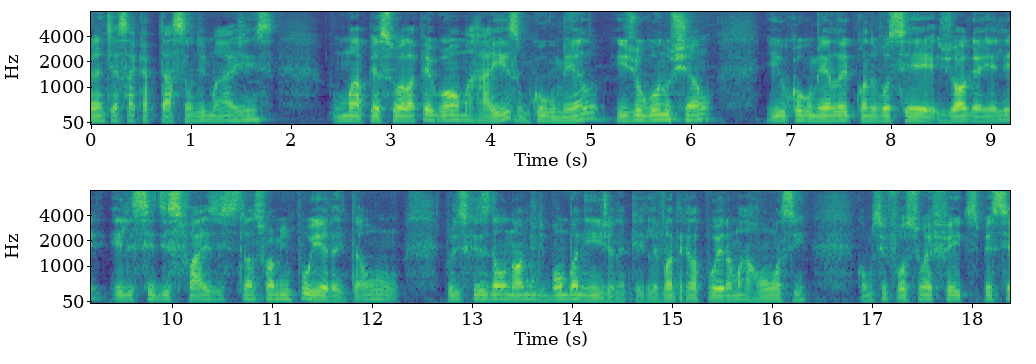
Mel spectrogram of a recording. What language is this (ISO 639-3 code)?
por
